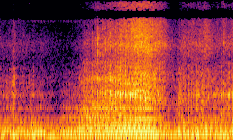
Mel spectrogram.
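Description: A car engine roars briefly as it accelerates.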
